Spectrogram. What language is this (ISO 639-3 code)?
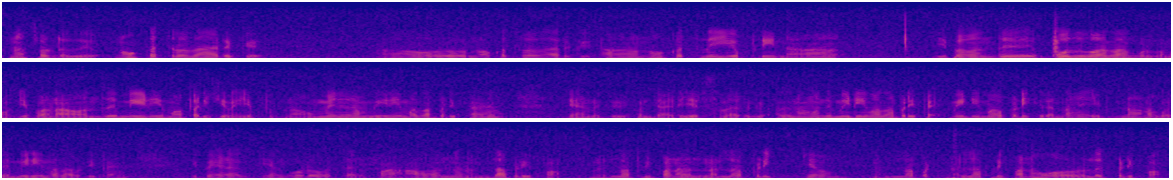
tam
